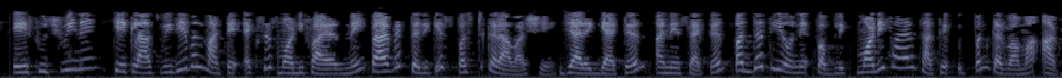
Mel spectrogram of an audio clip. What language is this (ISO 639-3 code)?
guj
